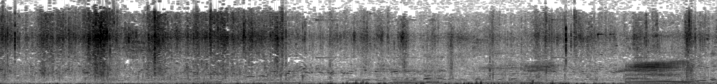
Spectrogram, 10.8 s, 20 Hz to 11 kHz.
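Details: Khillari cattle at a crowded cattle market in Pandharpur during the 2023 Chaitra Wari: several drawn-out low moos rise over constant crowd chatter, and a longer wavering bellow comes near the end.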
